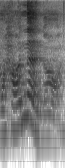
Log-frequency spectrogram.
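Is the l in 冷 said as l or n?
n. 冷 is said with a nasal n, Taiwanese-style.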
